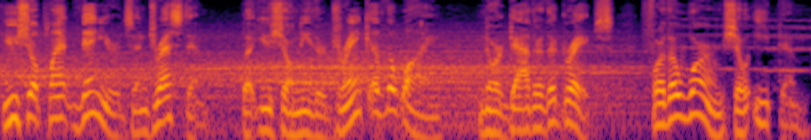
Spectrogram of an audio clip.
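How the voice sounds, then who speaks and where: A man's voice: medium pitch, big pitch swings, unhurried, noisy background. A man voicing Moses, a stern old prophet. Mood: grave warning. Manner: grave, declaiming, rhythmic cadence. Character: aged male prophet warning his people, solemn and stern. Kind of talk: dramatized scripture reading. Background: music underscore.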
